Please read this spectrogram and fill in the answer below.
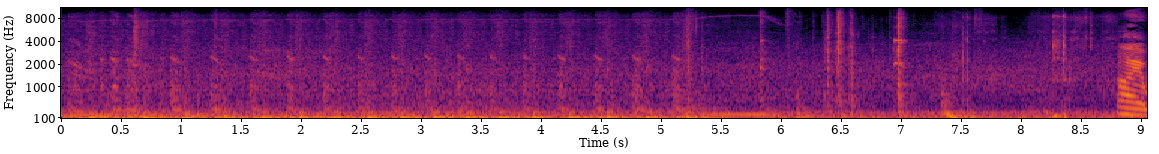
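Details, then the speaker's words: Cheap eBay turbo Honda Civic D-series build, first start attempt after priming oil: steady cranking with uneven firing pulses that nearly catch then die; owner suspects a fuel problem and will check the fuel rail feed line. "it sounds like we're having it's kind of feel problem I'm gonna go and check the lines and I'm gonna disconnect the main line that feeds the fuel rail"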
